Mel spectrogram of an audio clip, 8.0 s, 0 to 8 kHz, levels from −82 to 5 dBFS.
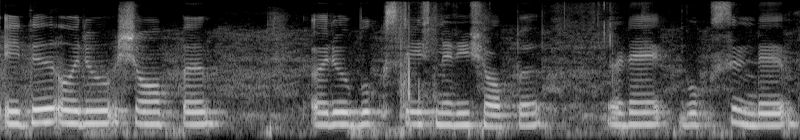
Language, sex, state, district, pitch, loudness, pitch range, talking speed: Malayalam, female, Kerala, Kasaragod, 230 Hz, -17 LUFS, 220-240 Hz, 75 wpm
